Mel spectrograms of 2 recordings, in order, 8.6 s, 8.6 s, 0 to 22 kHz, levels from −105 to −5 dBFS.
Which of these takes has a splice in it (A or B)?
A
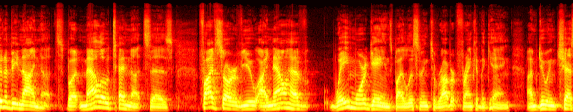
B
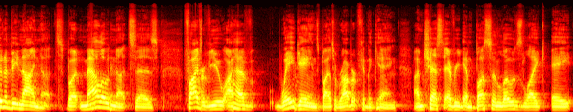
B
